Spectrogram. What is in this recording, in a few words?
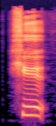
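"hyu", Japanese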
